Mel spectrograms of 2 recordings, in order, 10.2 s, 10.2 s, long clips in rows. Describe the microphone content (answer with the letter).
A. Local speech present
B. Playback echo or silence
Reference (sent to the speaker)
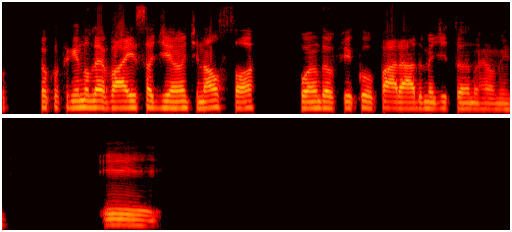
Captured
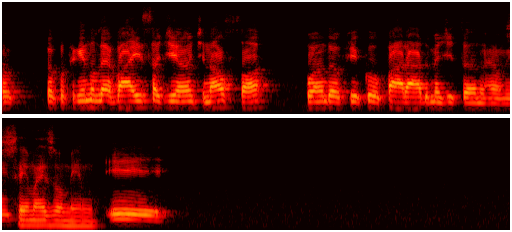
A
